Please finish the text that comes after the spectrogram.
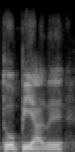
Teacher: யகரம் வருது அப்படின்னா அது வந்து என்னது தனக்கு இந்த கடைசியில் உள்ள உகரமானது இகரமாக மாறும் அப்படி மாறும் பொழுது தனக்குரிய ஒரு மாத்திரை அளவிலிருந்து அரை மாத்திரை அளவாக குறைந்து ஒலிக்கும் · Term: குற்றியல் இகரம்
